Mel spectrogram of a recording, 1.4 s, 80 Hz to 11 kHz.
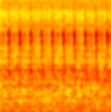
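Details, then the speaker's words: VW Polo Sedan (Kaluga-built), 99,329 km, cold start with oil level checked OK: loud, steady sharp metallic knocks about seven per second at cold idle, "like an anvil"; internal engine knock worsening over time, cause unclear. "Такие вот звуки страшные. Это прям вообще. Чуть-чуть, я не знаю, как наковальня."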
